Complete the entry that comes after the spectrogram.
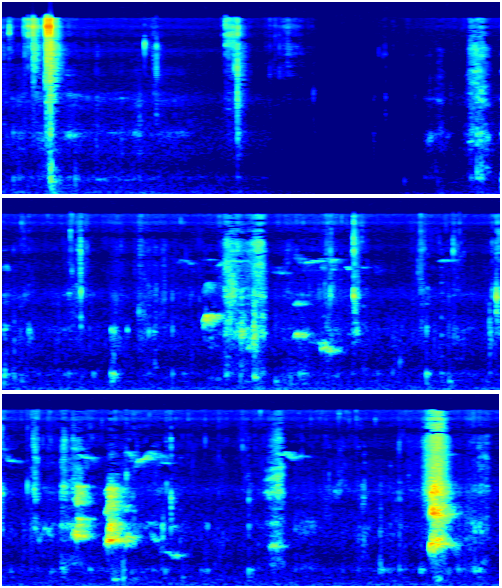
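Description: Close-up chewing and mouth smacking of a man eating rice and boiled pork by hand, with scattered short clicks and a few louder sharp sounds. The sound cuts out completely for about two seconds near the start.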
